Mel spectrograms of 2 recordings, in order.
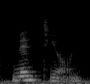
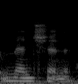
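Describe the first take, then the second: First: The middle consonant is a hard 't' sound. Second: The middle consonant is a soft 'sh' sound. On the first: This is the Latin way of saying it. "if I were to pronounce mention as a Latin word, it would be mention. So always that t sound" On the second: This is the English way of saying it. "It's never going to do ch or ch, like is in nation or mention that we have"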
